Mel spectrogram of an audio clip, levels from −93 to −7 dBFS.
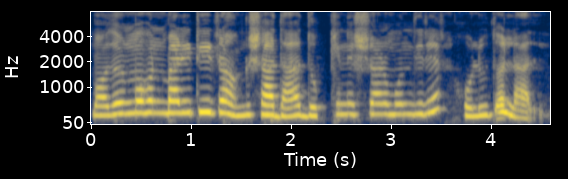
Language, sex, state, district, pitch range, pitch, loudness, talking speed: Bengali, female, West Bengal, Cooch Behar, 245-310 Hz, 275 Hz, -15 LUFS, 115 wpm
